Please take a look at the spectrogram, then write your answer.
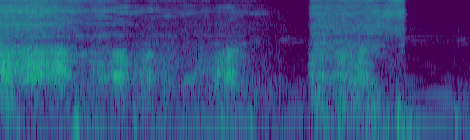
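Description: Lacquer-based spray paint hisses from an aerosol can in light coats onto an R/C car body, several close, steady bursts of broad hiss with brief pauses between passes.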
